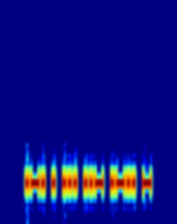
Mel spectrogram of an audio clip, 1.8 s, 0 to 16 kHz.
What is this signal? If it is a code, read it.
Morse code, heard as a keyed tone, about 43 wpm, 700 Hz. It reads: RESULT
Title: Sentences from Top 700 Words - New Word Drill - 45wpm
